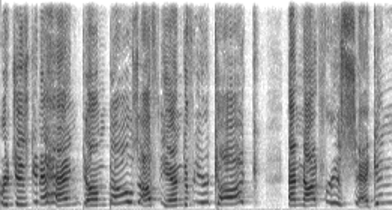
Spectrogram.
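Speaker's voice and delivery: very high-pitched tantrum rant. Getting into full character as Schmitty, throwing a tantrum. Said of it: "get into full character here as Schmitty. Throwing a tantrum on this".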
